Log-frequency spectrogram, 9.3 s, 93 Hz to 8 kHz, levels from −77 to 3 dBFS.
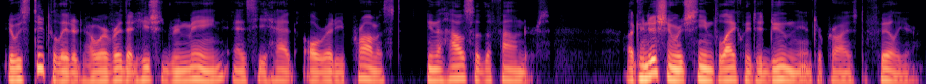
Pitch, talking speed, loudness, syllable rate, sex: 100 Hz, 195 wpm, -18 LUFS, 6.4 syllables/s, male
